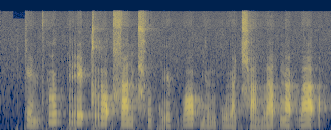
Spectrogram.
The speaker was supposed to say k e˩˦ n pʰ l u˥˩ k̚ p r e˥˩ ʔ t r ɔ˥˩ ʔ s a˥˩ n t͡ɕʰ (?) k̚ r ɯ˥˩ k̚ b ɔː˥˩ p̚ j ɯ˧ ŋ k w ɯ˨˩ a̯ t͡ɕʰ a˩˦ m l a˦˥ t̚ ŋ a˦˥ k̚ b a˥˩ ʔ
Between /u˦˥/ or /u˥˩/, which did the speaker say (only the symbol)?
u˦˥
